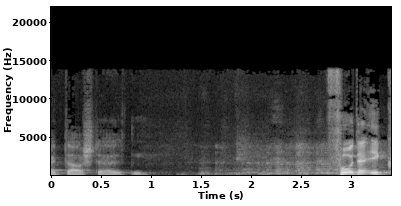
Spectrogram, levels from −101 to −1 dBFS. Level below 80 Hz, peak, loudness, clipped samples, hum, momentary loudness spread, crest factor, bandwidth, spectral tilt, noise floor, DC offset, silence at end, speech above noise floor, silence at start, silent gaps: -72 dBFS; -8 dBFS; -24 LUFS; under 0.1%; none; 25 LU; 20 dB; 14 kHz; -4.5 dB/octave; -56 dBFS; under 0.1%; 0 s; 32 dB; 0 s; none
